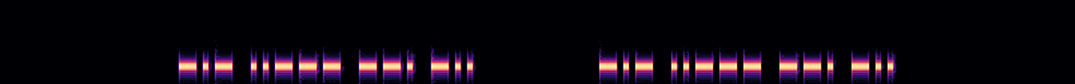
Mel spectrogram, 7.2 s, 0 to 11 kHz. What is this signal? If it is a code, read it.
Morse code, heard as a keyed tone, about 32 wpm, 700 Hz. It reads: K2GD K2GD
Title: USA Call Signs - 4 Characters - Repeated 2x - 30wpm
